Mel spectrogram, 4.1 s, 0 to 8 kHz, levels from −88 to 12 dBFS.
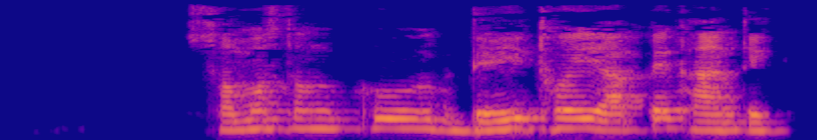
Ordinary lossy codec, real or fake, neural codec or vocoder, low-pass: MP3, 32 kbps; fake; codec, 16 kHz, 8 kbps, FreqCodec, larger model; 7.2 kHz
